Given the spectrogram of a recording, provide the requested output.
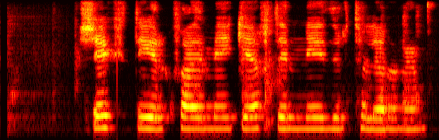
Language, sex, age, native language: Icelandic, female, 11, Lithuanian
